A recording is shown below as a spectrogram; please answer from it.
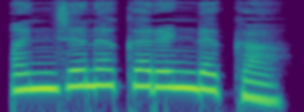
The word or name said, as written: ಅಂಜನಕರಂಡಕ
